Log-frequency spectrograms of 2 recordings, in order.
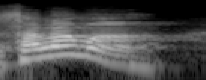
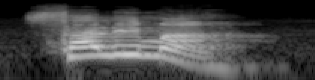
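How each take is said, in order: First: Salama with a in the middle, wrong; wrong form. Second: Salima with i in the middle, raised; clear, high Salima; correct form. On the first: Teacher warns against salama. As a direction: salama as the mistake. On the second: Teacher models the correct Salima. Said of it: "Jangan salama". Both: Shown as a demonstration.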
